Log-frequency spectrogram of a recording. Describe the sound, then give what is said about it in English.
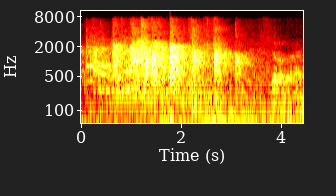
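An audience applauds and cheers to vote and break a tie, in a dense, steady wash of clapping that swells in a few surges, with crowd voices mixed in, then thins slightly toward the end. “And by your applause, you will break the tie.”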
